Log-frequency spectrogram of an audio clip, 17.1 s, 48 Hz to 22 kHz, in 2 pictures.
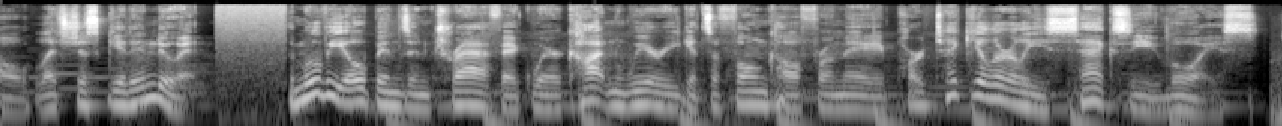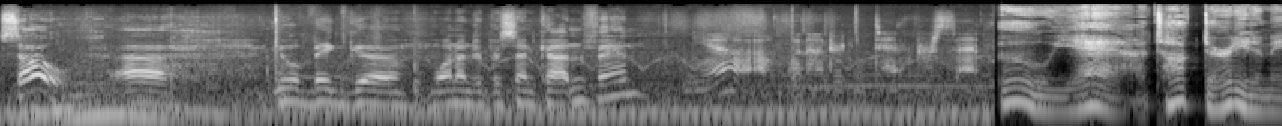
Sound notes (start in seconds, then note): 12.8 sexy woman voice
